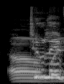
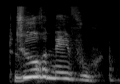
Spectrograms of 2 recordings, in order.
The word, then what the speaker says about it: Tournez-vous: Tournez-vous. Tournez-vous. Yeah. Tournez-vous. You just had the first part. Tour and then nez-vous.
